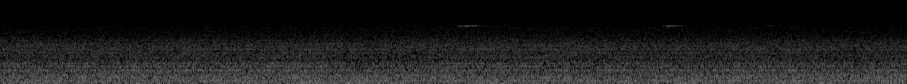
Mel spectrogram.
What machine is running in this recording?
fan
